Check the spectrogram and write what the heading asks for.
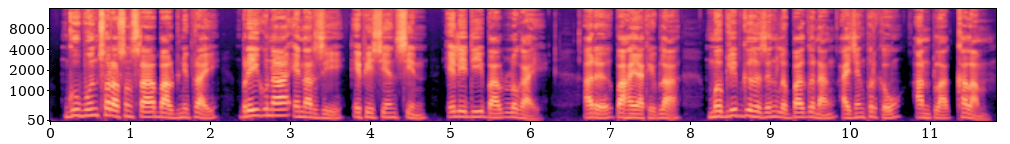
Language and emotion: Bodo, neutral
